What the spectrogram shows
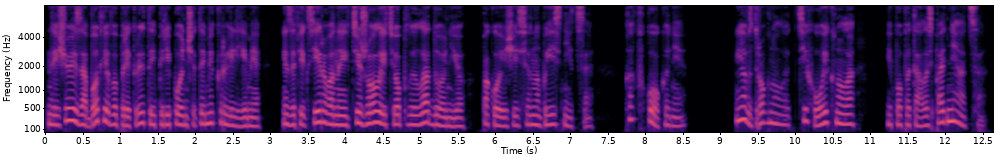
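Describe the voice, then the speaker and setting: A woman narrating a first-person fantasy audiobook in a measured, expressive manner. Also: lowish voice, no room sound, clean studio sound.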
